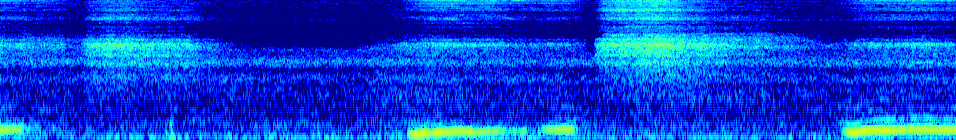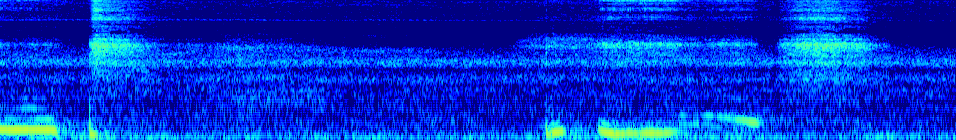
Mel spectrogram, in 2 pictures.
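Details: Sleeping French Bulldog puppy, four months old, snores with nasal whistling squeaks arching up and down on each breath, separated by breathy hissing and short quiet gaps.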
